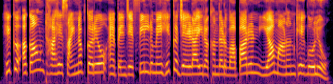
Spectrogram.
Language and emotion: Sindhi, neutral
